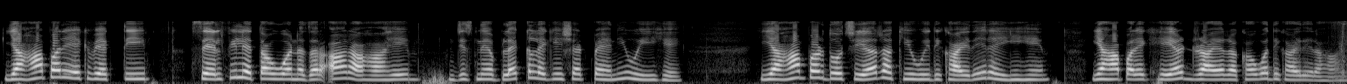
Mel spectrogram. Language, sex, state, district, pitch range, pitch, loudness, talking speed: Hindi, female, Bihar, Lakhisarai, 225-260 Hz, 240 Hz, -17 LUFS, 180 wpm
